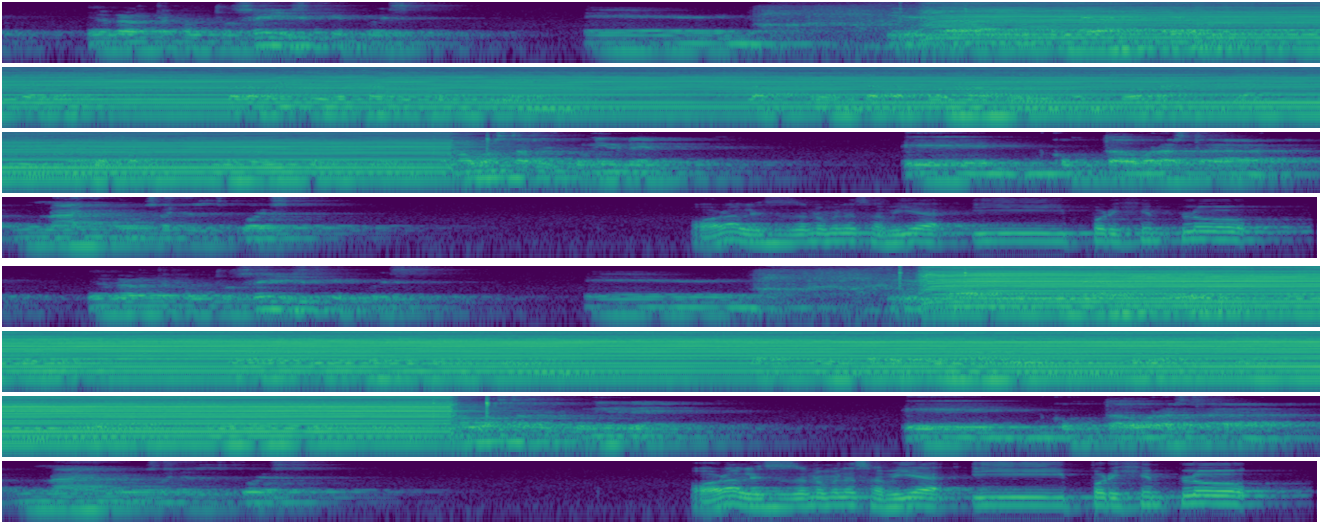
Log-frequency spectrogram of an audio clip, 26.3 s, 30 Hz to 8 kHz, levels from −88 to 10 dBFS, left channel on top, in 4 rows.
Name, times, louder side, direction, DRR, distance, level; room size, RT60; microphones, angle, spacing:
voice 1, 0.4-2.1 2.9-3.8 4.4-7.0 7.7-9.5 10.3-16.5 17.7-19.5 19.8-21.2, left 1 dB, 70° left, 6.0 m, -32 dB
sound 1, 3.7-14.1, right 2 dB, 10° right, 4.8 m, -43 dB
Domestic sounds home sounds, 4.5-15.6, right 9 dB, 90° right, 0.8 m, -19 dB
voice 2, 23.2-26.0, right 4 dB, 60° right, 0.6 m, -29 dB
22.5 x 15.5 x 7.6 m
head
